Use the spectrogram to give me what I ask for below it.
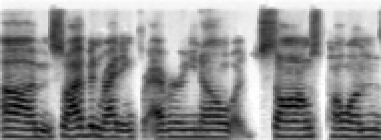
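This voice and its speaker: At a very slow pace, a woman speaks in a medium pitch, with a dry, close sound and no echo. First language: Hungarian. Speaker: singer-songwriter. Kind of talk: interview. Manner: halting, many fillers.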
